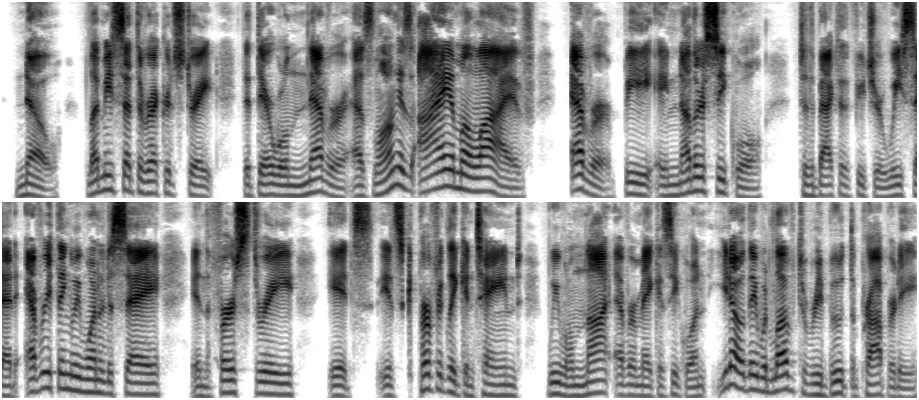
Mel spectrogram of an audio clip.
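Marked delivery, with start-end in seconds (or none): none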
